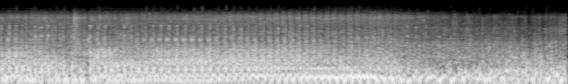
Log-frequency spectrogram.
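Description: Motorcycle engine running steadily just after being started.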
